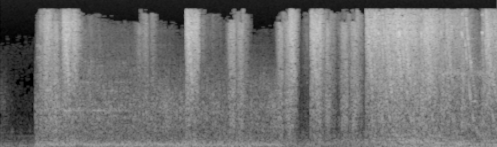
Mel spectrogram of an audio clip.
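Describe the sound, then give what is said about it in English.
Gunfire in a video game: a loud, dense barrage of shots and booming blasts starts after a brief quieter moment and continues almost without pause for several seconds. “Oh, no, you're getting shot at me. That's why you quit talking. Totally getting shot at.”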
